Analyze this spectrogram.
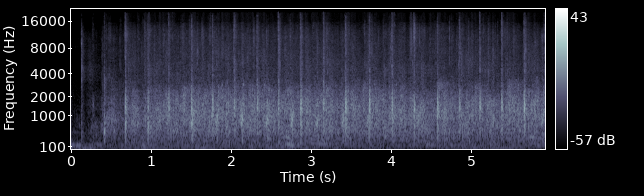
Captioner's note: audience applauding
